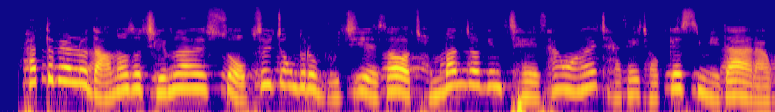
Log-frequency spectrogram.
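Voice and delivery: ordinary delivery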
